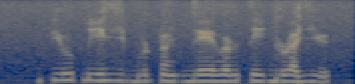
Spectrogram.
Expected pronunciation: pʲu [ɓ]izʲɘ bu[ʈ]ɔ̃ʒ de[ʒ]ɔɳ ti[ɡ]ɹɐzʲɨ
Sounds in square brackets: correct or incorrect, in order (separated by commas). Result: correct, correct, incorrect, correct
